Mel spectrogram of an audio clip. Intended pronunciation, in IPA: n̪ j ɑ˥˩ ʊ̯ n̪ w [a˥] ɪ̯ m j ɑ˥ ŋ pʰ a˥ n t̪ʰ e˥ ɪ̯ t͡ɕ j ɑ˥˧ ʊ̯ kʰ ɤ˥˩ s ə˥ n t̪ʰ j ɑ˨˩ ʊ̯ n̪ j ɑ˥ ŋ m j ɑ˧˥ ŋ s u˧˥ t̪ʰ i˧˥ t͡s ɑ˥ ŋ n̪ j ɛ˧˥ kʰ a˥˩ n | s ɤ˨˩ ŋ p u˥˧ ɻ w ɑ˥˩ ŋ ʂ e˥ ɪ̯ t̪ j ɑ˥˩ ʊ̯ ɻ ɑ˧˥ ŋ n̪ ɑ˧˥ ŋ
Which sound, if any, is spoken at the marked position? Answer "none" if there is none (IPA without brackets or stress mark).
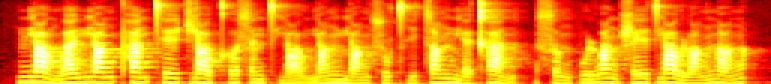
a˥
